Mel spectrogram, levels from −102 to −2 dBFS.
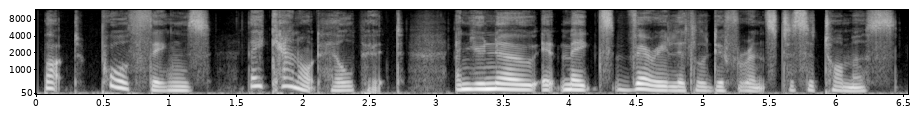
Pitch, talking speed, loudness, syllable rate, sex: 190 Hz, 165 wpm, -18 LUFS, 4.7 syllables/s, female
